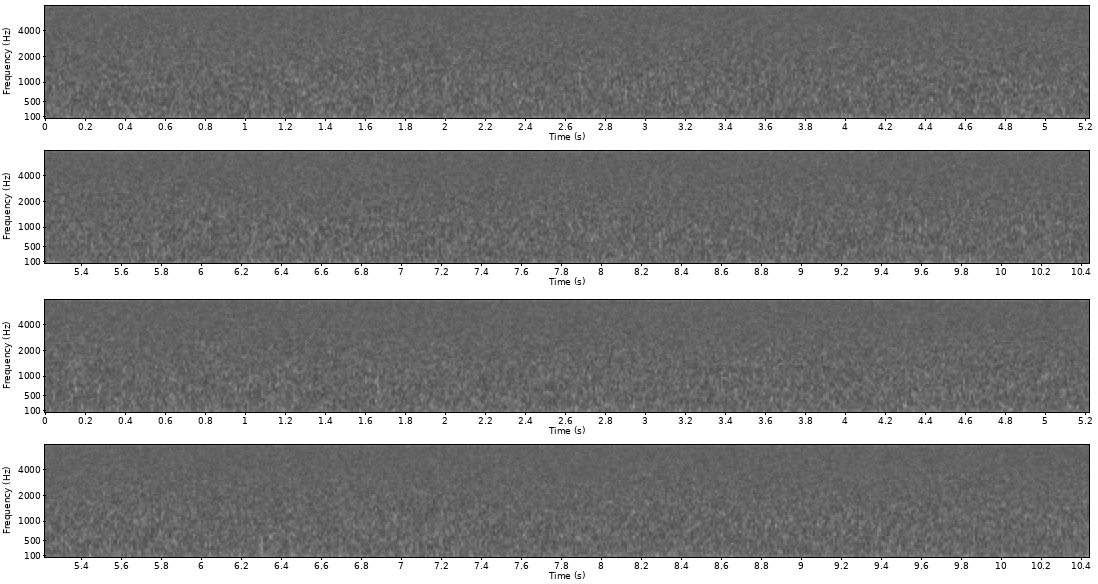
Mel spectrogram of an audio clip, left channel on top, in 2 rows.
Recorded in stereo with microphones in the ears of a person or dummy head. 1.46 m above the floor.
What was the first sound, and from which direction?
Only background noise.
